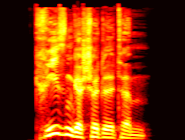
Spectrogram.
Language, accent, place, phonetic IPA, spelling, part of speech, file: German, Germany, Berlin, [ˈkʁiːzn̩ɡəˌʃʏtl̩təm], krisengeschütteltem, adjective, De-krisengeschütteltem.ogg
- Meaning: strong dative masculine/neuter singular of krisengeschüttelt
